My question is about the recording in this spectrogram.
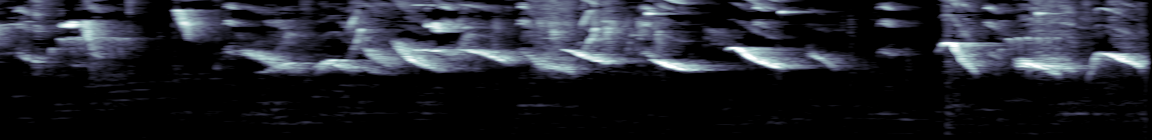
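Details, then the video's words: Kept Green-winged saltator males singing against each other in a contest. Repeated clear whistles sweep downward, several times a second, with brief pauses and overlapping high chips from a second singer. "Esquente seu trinca ferro disputa e macheado"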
